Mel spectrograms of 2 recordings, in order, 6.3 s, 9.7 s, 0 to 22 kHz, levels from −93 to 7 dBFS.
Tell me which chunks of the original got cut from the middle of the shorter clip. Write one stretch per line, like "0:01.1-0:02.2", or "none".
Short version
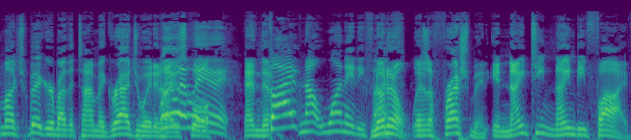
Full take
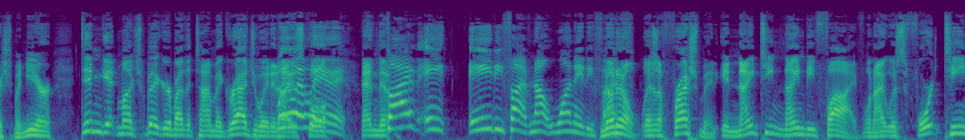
0:04.2-0:05.3

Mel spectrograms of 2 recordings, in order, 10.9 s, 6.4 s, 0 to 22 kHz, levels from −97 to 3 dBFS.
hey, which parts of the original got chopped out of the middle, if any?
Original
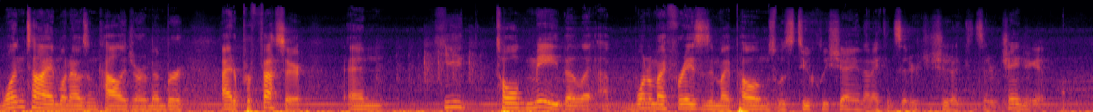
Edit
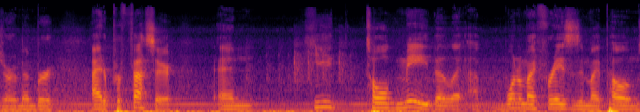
none

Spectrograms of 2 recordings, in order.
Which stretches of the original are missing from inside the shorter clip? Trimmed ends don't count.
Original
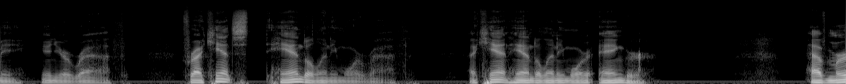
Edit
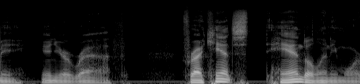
none

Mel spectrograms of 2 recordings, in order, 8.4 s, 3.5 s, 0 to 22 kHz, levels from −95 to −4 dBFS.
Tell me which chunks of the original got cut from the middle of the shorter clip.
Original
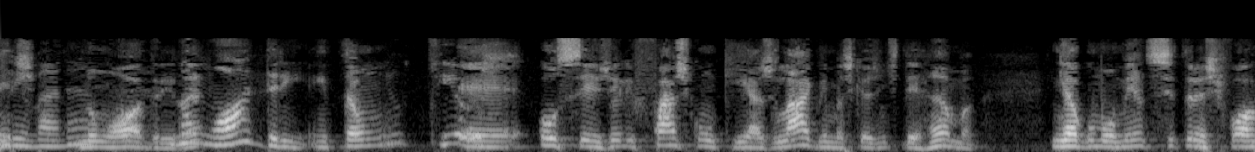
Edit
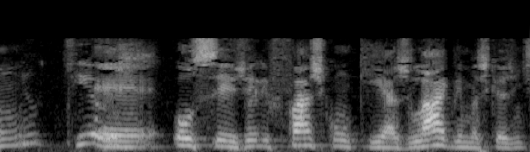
none

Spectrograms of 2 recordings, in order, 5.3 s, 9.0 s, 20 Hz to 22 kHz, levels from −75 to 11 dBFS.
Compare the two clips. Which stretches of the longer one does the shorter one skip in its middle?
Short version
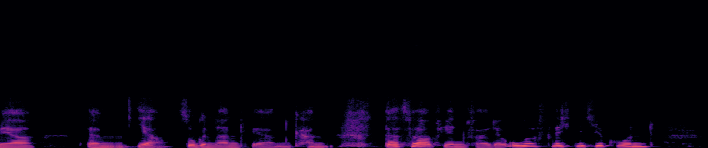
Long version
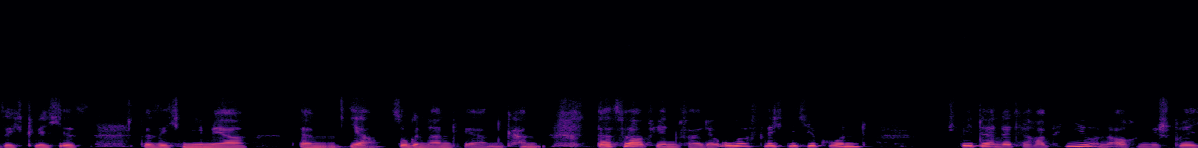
none

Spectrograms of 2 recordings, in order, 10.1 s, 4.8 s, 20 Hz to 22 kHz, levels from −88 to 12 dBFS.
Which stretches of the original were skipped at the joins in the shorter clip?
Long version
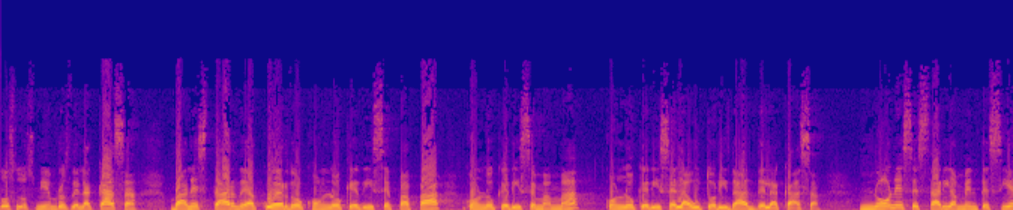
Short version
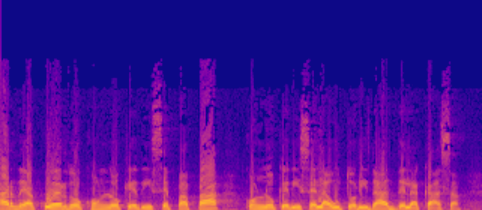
0:04.6-0:06.0

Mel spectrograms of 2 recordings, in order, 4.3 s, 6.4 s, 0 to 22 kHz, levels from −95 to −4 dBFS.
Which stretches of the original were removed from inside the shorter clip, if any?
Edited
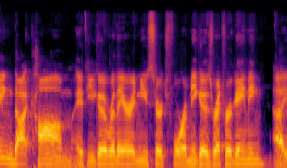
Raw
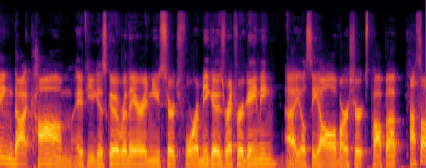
0:01.4-0:01.6

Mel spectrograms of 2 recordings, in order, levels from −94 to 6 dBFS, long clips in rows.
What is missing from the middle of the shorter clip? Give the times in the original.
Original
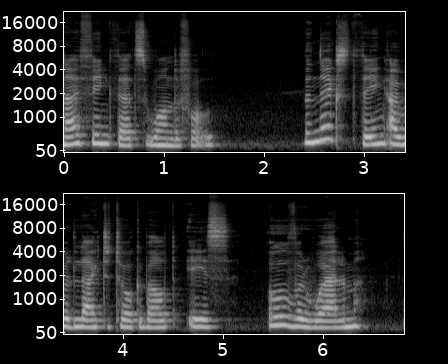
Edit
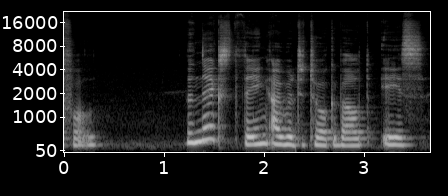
0:03.5-0:03.8

